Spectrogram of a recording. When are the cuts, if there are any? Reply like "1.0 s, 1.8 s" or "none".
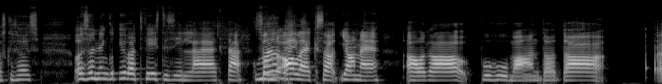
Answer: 1.2 s, 2.5 s, 3.4 s

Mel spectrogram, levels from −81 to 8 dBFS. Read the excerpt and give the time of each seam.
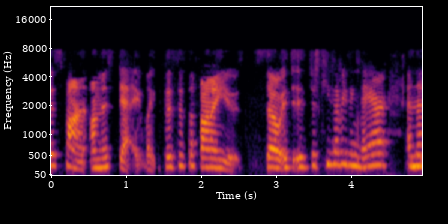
2.6 s

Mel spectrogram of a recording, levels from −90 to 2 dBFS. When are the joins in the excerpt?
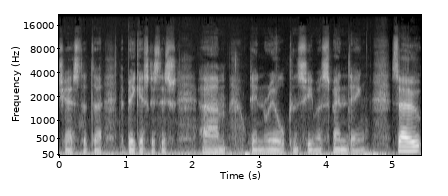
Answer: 1.4 s, 2.9 s

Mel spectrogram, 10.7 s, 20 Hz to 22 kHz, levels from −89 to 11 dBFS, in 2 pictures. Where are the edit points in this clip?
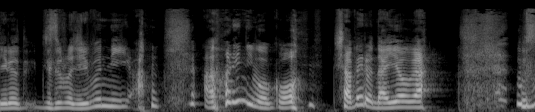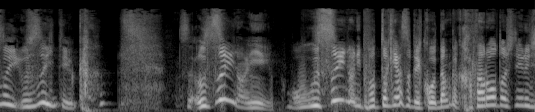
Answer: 8.2 s

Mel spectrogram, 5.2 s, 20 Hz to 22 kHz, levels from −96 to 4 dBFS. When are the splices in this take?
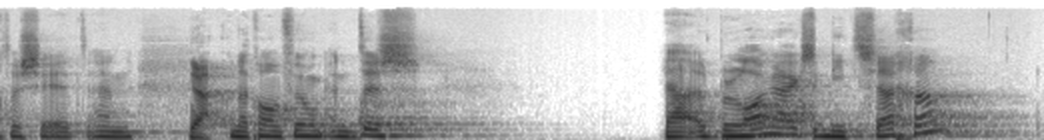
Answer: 1.3 s, 1.8 s, 4.1 s

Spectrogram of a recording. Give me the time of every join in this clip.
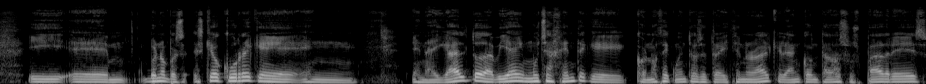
none

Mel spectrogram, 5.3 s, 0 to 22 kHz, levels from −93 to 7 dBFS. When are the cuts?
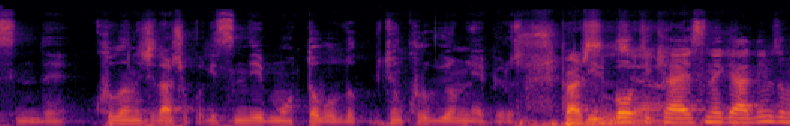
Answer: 1.4 s, 3.1 s

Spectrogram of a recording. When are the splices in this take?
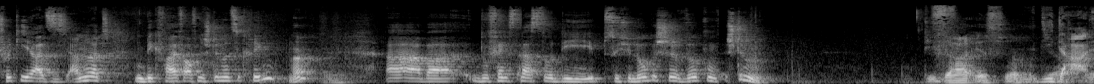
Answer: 5.2 s, 7.2 s

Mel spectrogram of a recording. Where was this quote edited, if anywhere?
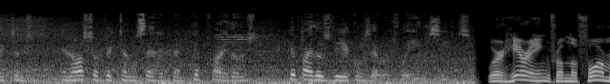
none

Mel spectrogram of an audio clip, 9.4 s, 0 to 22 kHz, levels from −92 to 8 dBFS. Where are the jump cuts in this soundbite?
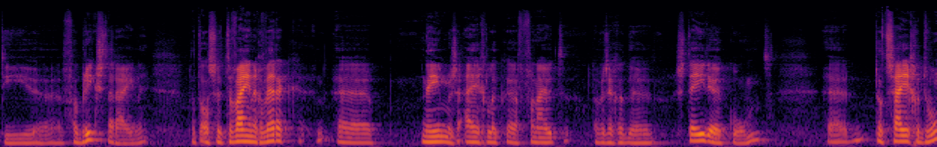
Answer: none

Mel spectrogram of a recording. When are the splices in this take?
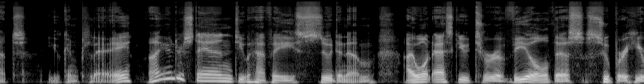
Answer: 1.4 s

